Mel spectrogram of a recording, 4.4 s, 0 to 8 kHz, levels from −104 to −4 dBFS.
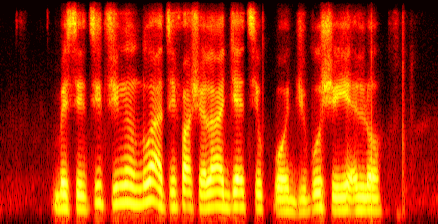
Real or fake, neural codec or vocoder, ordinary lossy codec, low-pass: fake; codec, 24 kHz, 0.9 kbps, WavTokenizer, large speech release; Opus, 24 kbps; 7.2 kHz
